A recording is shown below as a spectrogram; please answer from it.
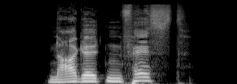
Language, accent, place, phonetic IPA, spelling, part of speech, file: German, Germany, Berlin, [ˌnaːɡl̩tn̩ ˈfɛst], nagelten fest, verb, De-nagelten fest.ogg
- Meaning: inflection of festnageln: 1. first/third-person plural preterite 2. first/third-person plural subjunctive II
